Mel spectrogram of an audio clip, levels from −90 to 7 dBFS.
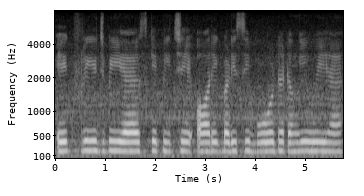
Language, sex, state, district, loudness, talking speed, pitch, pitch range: Hindi, female, Chhattisgarh, Raipur, -15 LUFS, 145 wpm, 190 Hz, 185-195 Hz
